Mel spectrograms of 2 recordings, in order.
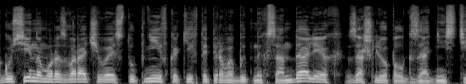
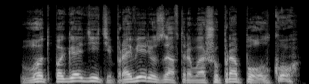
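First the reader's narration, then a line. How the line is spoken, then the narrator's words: Grumbling. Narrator (Russian): проворчал он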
